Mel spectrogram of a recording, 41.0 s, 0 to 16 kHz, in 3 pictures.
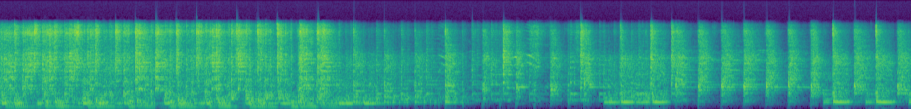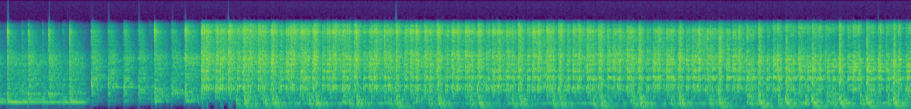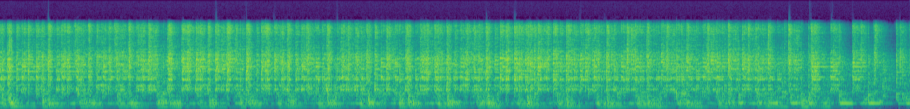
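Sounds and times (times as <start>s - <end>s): loud drum ensemble with heavy bass: 0.0s - 40.9s
fast frame drumming: 16.6s - 40.9s.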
